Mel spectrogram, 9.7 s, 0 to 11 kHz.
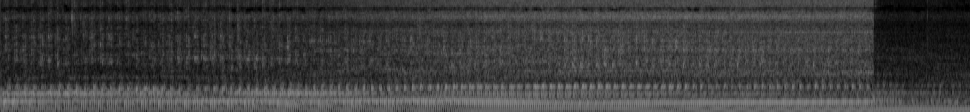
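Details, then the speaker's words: Junkyard old Toyota Corolla, 293,000 miles, wrecked with a busted dry radiator, just started: loud, raspy, uneven idle with a deep drone. Exhaust sounds unmuffled; catalytic converters apparently cut off. "I don't want to run it too long without cooling in the radiator, but it sounds like they definitely already cut the cats off of it."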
